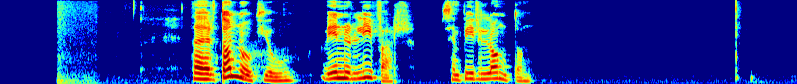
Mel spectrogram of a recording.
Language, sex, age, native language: Icelandic, female, 60-69, Icelandic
